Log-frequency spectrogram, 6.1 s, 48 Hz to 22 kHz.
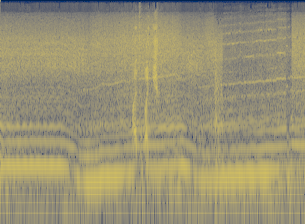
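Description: A Nissan 350Z's engine in a driving game drones and rises and falls in pitch as it revs, a steady buzzy tone with brief sharp squeals, while someone talks over it.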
